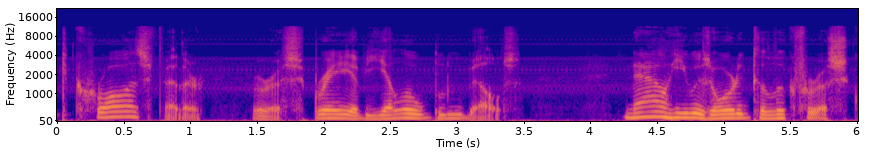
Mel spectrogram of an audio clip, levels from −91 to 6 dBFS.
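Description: Timecode bleed runs under the speech from start to finish: linear timecode leaking from a neighbouring track or cable, a square wave flipping between roughly 1 and 2 kHz at 30 frames per second, about 40 dB down. Unlike a steady whistle or hum, it chirps and warbles rhythmically.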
